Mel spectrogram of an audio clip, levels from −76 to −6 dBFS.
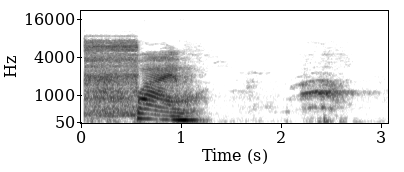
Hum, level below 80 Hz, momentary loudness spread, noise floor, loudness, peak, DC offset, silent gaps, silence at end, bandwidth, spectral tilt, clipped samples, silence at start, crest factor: none; -46 dBFS; 16 LU; -58 dBFS; -18 LUFS; -4 dBFS; under 0.1%; none; 0.45 s; 9.4 kHz; -3.5 dB/octave; under 0.1%; 0 s; 16 dB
